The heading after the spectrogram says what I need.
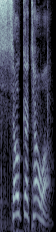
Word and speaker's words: SOHCAHTOA: And if you remember SOH, CAH, and TOA, and you pronounce that word is SOHCAHTOA.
